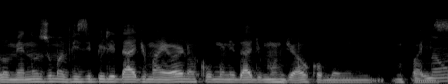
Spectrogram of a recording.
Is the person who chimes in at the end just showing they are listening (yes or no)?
no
